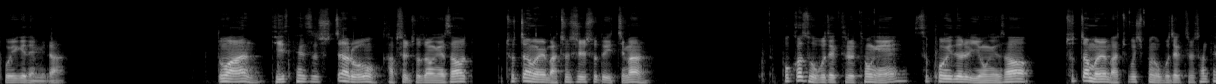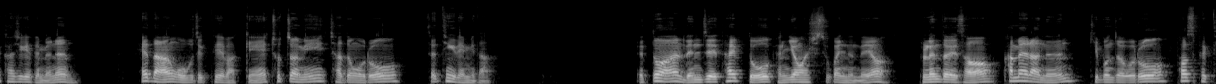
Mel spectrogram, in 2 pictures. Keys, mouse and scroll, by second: 1.5-3.2 middle drag, 3.2-8.7 drag, 8.7-24.3 middle drag.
